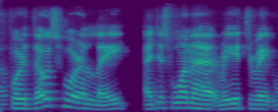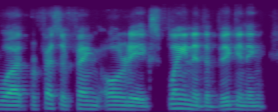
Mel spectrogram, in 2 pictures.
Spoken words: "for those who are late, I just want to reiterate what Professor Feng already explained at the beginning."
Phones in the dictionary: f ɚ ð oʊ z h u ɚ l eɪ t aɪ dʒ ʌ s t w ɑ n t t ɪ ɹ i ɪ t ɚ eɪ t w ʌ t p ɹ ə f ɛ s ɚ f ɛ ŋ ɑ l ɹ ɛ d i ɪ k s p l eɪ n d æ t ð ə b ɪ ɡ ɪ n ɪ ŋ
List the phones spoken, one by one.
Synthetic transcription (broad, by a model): f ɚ ð oʊ z h u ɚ l eɪ t aɪ dʒ ʌ s t w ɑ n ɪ ɹ i ɪ t ɚ eɪ t w ʌ t p ɹ ə f ɛ s ɚ f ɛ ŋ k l ɹ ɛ d i ɪ k s p l eɪ n d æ t ð ə b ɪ ɡ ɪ n ɪ ŋ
